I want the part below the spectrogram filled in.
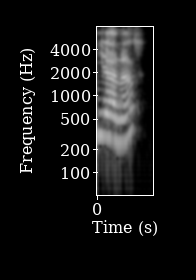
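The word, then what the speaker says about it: Yiannas: Una lectura que es el libro de Frank Llanas, ¿cierto? Que, como yo les decía, se puede descargar gratuitamente, ¿sí? Llanas se escribe Y-A-I-A-N-A-S, Frank Llanas, ¿sí?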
